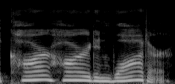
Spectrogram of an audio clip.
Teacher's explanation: The R is strong and creates a growling sound in the back of the mouth.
